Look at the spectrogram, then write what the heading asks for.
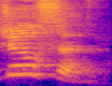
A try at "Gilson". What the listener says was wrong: It's a hard G.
